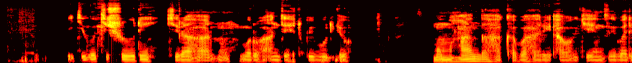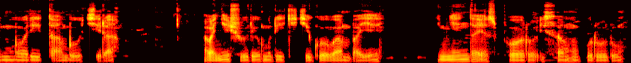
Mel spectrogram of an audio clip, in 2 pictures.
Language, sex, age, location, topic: Kinyarwanda, female, 18-24, Kigali, education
